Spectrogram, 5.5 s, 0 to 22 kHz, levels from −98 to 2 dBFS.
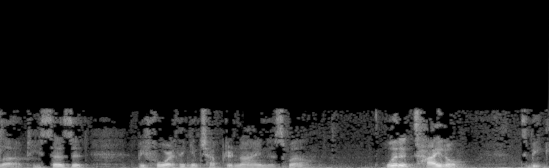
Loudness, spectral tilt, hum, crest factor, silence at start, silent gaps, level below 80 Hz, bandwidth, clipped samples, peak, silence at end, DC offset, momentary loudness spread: -23 LUFS; -5 dB/octave; none; 22 dB; 0 s; none; -50 dBFS; 8 kHz; under 0.1%; -4 dBFS; 0 s; under 0.1%; 17 LU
